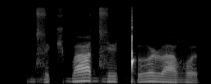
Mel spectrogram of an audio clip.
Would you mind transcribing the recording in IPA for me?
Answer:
d͡zət͡ʃba d͡zeǃʼɤ ɭaʁʷə

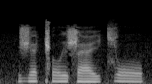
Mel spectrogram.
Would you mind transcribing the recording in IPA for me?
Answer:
ʒɛǁoi̯ʂæi̯ t͡ɕo

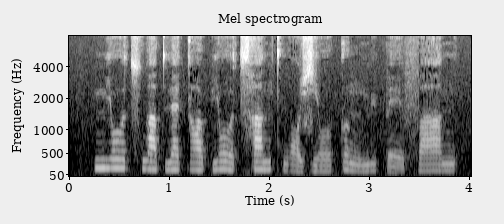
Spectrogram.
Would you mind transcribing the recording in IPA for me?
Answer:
mjo˥ʊ̯ t͡sʰwä˥˧t̪ɥɛ˥˧kɑ˥˧ʊ̯ pjo˥˩ʊ̯t͡sʰa˥nkʰwɔ˨˩ ɕjo˧˥ʊ̯kɤ˥˧ŋ my˥˩pe˨˩ɪ̯ fa˥n

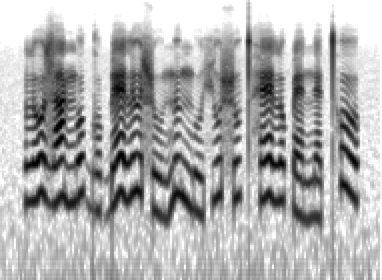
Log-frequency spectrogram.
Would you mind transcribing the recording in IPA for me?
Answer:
lo˧˥˧za˧˥˧ŋo˧˥˧ ɡo˨˩ɡ͡bɛ˧˥˧ lɯ˥˧ɬu˨˩n̪ɯ˥˧ ŋu˨˩ çu˧˥˧ɬu˧˥˧t̪ʰɛ˧˥˧ lo˥˧k͡pɛ˨˩nɛ˨˩ t̪ʰo˥˧

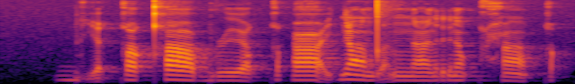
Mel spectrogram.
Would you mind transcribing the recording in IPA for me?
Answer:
bḭ qøqʰɑbɹøq | ʕḭɗĩdˤṵ nɑ̃rũqħɑ̃q

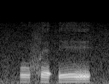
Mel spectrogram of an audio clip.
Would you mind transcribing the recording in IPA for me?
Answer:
ofɛʔe

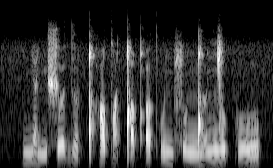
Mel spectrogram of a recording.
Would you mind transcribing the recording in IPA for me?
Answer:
ɲaɲʃɵ dɵǃʰutˤy ǃʊqʼukʼuɲɬu ŋ͡ǃɵŋ͡ǀu ku

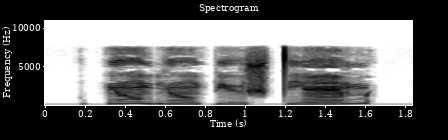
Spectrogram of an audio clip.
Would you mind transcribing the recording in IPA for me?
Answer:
pʲõbʲõːpʲʉːʃ tjɛ̃m

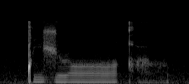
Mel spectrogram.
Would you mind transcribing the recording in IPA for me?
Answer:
ǃiʒɹɔː qʰo̤

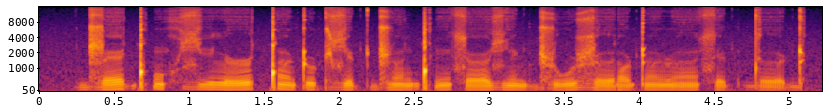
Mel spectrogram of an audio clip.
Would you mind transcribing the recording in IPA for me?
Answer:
ɖ͡ʐɛǃʼũx ʑilə˞ǃœ̃ ʈuʈʑeʈɖ͡ʐœ̃ ǃʼĩsœʑĩɖ ɖ͡ʐu ʐə ɾɒʈœ̃ɭœ̃seʈ dəɖ

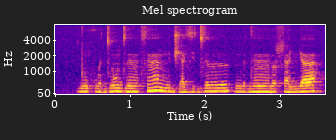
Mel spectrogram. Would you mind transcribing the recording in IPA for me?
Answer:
dõxʷɛd͡zõ d͡zɛ̃ːsɛ̃ː ŋəd͡ʒæzʲʊd͡zɘː | ŋɘdɛ̃ː ɾəɬæɲæ

